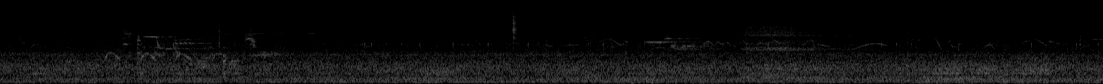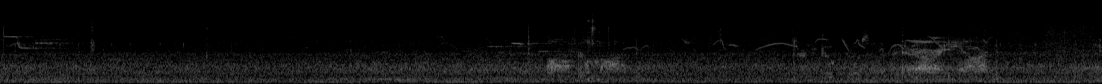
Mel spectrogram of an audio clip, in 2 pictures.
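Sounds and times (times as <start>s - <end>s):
faint bird chirps: 1.0s - 3.8s, 4.5s - 12.0s, 15.4s - 21.2s.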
